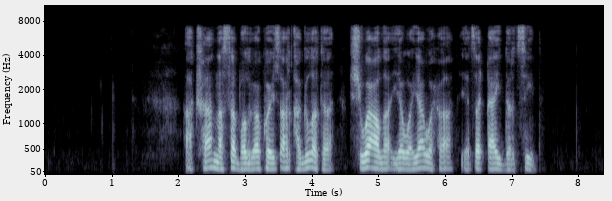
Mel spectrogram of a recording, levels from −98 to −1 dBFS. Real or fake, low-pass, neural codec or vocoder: fake; 7.2 kHz; codec, 16 kHz, 4.8 kbps, FACodec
